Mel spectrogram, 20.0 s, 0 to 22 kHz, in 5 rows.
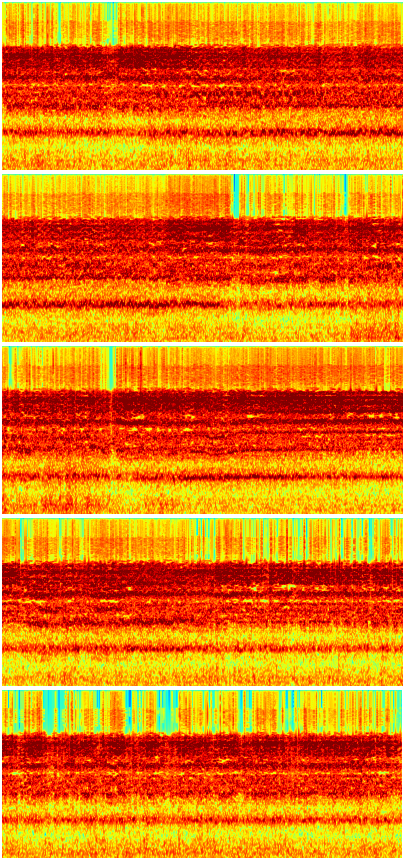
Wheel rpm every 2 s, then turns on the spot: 230, 200, 200, 220, 220, 230, 230, 230, 230, 230.
none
